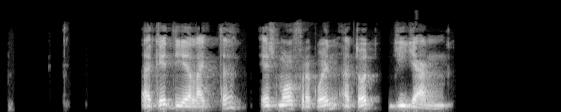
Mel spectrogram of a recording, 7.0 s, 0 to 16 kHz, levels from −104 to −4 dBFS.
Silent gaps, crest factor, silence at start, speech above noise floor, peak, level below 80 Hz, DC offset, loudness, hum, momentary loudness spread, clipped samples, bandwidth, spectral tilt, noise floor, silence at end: 3.08-3.22 s, 4.77-4.85 s; 18 dB; 1.75 s; over 73 dB; 0 dBFS; -58 dBFS; under 0.1%; -17 LUFS; none; 12 LU; under 0.1%; 7.4 kHz; -6 dB/octave; under -90 dBFS; 1.4 s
